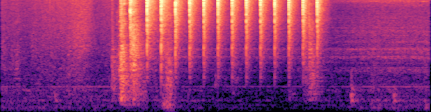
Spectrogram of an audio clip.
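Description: Gas stove's spark igniter clicking rapidly, about seven clicks a second for some two seconds, as the burner is lit.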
